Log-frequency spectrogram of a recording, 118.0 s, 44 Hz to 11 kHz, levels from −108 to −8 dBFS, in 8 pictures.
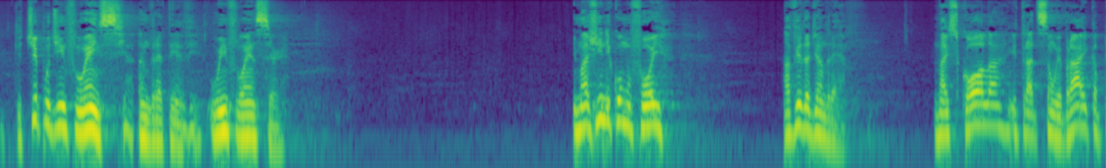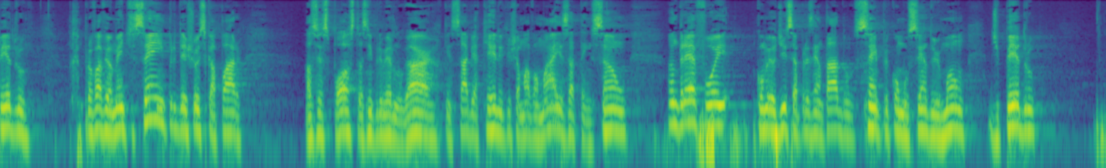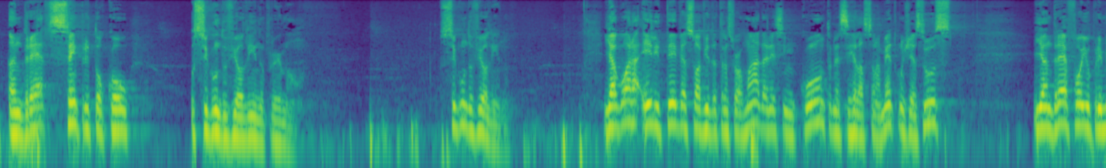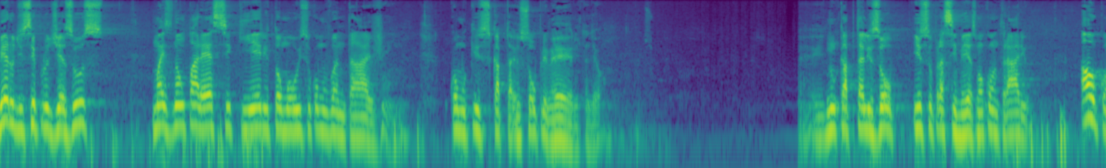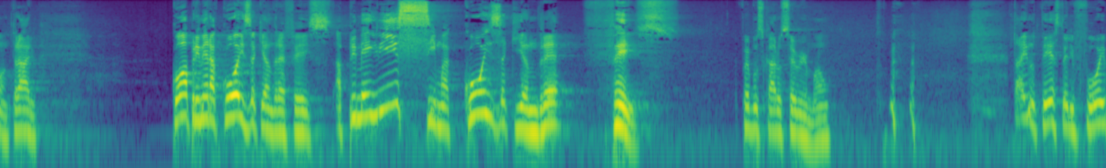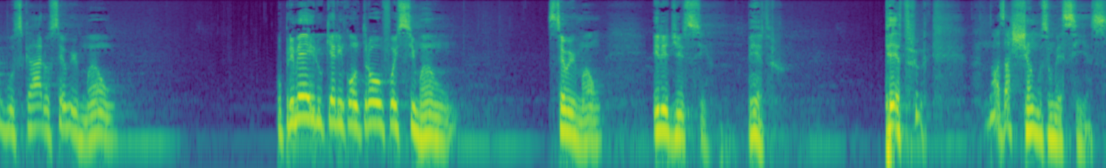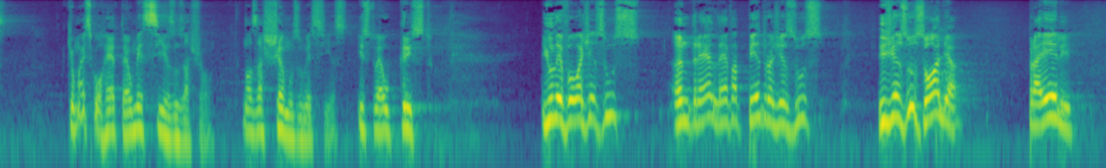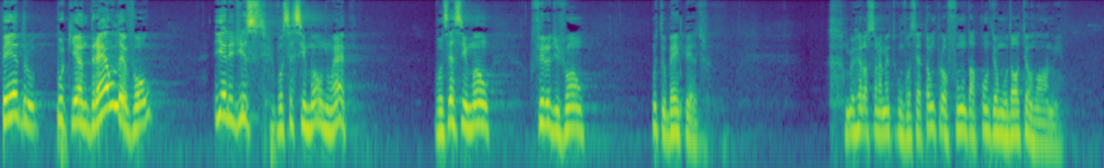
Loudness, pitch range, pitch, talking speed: -21 LUFS, 115-165 Hz, 140 Hz, 115 wpm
